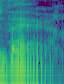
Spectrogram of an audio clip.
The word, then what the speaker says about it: vert: Un espace vert. Final not pronounced, and then final T not pronounced. Un espace vert.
